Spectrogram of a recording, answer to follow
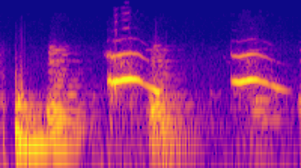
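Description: Cartoon orchestral soundtrack with two short meow-like calls that rise and fall in pitch, one a little under a second in and one near the end.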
